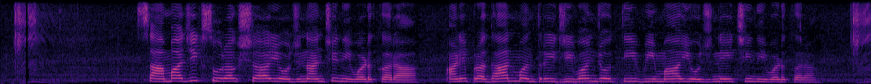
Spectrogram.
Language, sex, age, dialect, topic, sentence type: Marathi, female, 25-30, Northern Konkan, banking, statement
